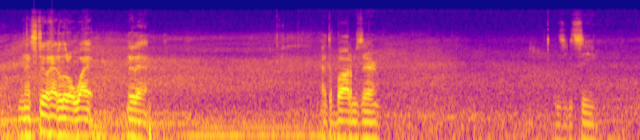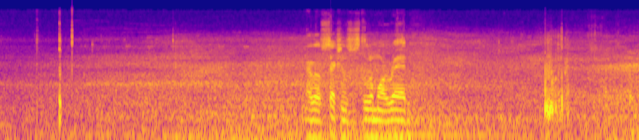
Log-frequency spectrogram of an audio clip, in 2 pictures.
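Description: A man talks close by, in short bursts.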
